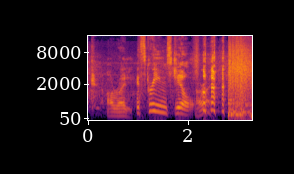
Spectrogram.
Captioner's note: laughs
